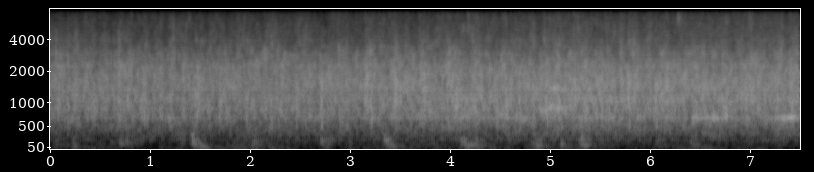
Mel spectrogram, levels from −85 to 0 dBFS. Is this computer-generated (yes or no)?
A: yes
